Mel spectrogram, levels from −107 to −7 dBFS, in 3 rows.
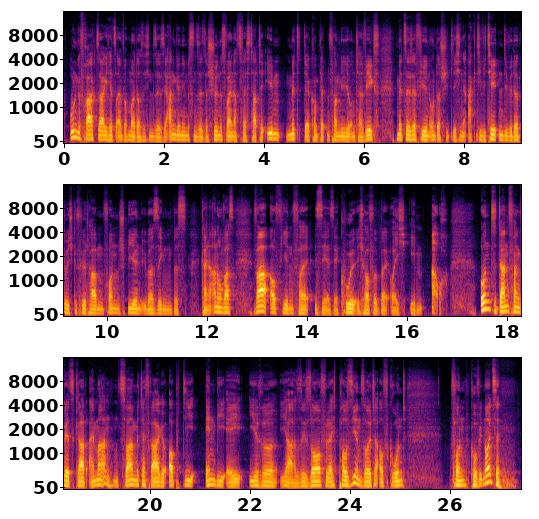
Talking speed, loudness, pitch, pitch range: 175 wpm, -23 LUFS, 110 Hz, 100-120 Hz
